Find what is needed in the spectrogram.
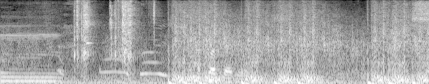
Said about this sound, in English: Shots fired, and that was from a full clip.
